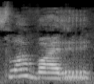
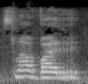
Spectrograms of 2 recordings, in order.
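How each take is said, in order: Both takes have the same delivery.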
